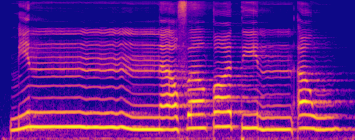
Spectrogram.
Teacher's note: Maka cara membunyikan tanwinnya ini dibunyikan dengan jelas an dan tidak perlu ditahan. Min nafaqatin au. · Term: izhar halqi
